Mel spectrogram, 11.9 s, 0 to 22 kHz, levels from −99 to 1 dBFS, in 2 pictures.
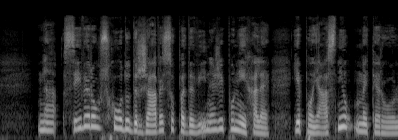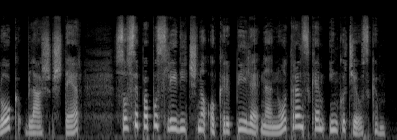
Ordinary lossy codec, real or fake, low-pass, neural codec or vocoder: AAC, 48 kbps; real; 14.4 kHz; none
